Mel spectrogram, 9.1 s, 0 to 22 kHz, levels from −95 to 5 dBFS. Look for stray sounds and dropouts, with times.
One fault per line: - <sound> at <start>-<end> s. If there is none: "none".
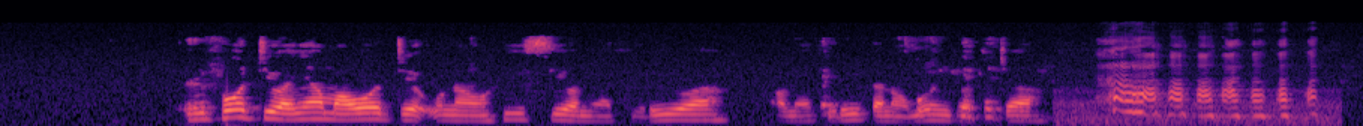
- laugh at 7.3-8.8 s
